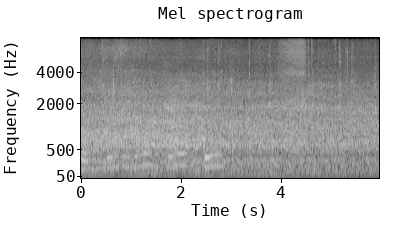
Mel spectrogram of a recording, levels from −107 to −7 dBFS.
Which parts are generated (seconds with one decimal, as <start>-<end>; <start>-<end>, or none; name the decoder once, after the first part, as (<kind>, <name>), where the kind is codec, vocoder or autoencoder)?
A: 1.4-2.5 (codec, DAC); 3.9-4.6; 5.3-6.0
